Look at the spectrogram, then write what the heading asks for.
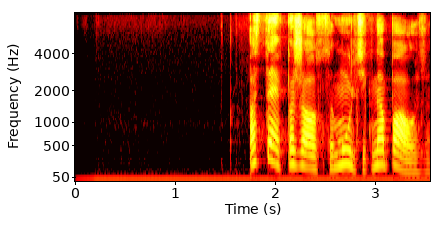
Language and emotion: Russian, neutral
